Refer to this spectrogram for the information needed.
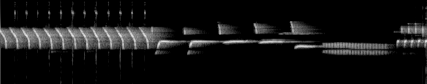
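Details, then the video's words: Canary singing in a training recording to stimulate young birds: a loud fast rolling trill opens, followed by a run of short whistled slides and a lower, steady buzzy tour, then a final pulsed trill. "Kanarya Sesi Ötüş Eğitimi | Kanarya Ötüşü eğitimi | Kanarya Kızıştırma ve Huylandırma"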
